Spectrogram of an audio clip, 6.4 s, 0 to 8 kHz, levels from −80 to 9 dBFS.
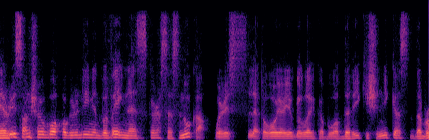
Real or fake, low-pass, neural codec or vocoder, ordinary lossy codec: fake; 7.2 kHz; codec, 16 kHz in and 24 kHz out, 0.4 kbps, LongCat-Audio-Codec, fine tuned four codebook decoder; AAC, 48 kbps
